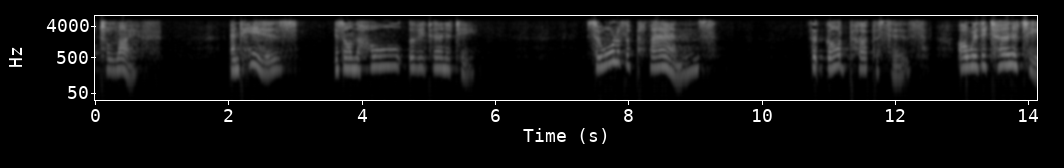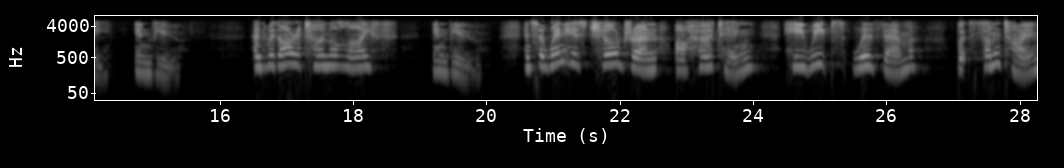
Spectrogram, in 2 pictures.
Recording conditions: large echoing room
